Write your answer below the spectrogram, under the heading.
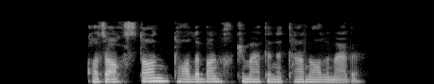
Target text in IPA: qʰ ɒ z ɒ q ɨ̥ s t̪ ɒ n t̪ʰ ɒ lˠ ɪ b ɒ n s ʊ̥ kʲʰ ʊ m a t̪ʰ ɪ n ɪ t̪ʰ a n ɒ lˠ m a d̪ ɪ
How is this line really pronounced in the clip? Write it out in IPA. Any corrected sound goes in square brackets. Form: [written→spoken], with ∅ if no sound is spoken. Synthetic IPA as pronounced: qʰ ɒ z ɒ q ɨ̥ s t̪ ɒ n t̪ʰ ɒ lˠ ɪ b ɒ n [s→h] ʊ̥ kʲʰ ʊ m a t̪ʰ ɪ n ɪ t̪ʰ a n ɒ lˠ m a d̪ ɪ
